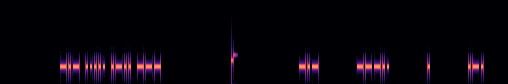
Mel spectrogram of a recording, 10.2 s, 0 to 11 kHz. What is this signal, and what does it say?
Morse code, heard as a keyed tone, about 28 wpm, spaced as for 14 wpm, 700 Hz. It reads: K5LO K8ER
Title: USA Call Signs - 4 Characters - 6x Character Spacing - 28wpm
